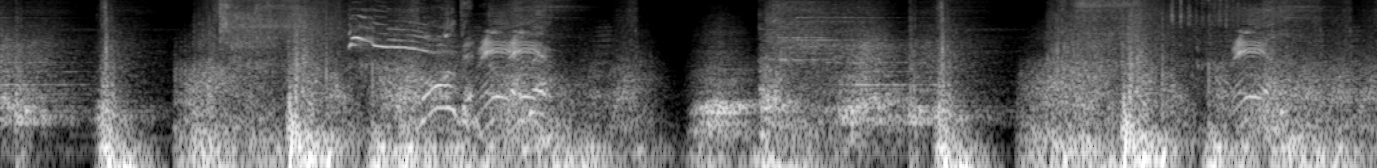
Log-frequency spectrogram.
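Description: Magical whooshes and chimes ring out in bursts.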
